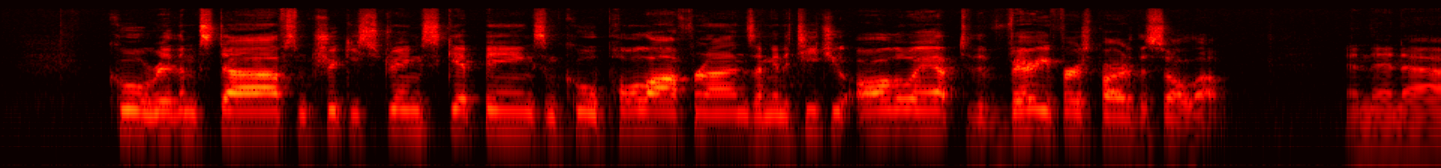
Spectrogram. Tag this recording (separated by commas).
Speech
